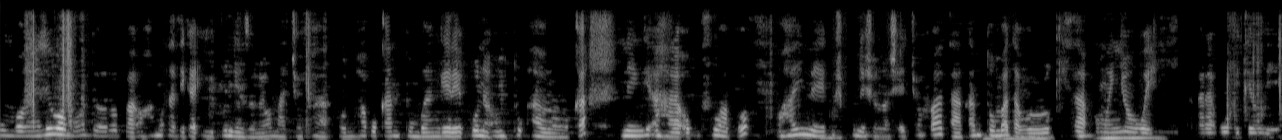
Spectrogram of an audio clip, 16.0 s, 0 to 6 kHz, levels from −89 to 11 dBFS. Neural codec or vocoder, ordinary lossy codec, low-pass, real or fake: none; AAC, 48 kbps; 5.4 kHz; real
